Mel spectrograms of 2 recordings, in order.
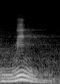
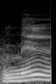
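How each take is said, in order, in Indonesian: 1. Bunyi n diucapkan dengan jelas dan penuh. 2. Bunyi n tersembunyi menjadi bunyi sengau. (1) "jangan baca min. Kalau kita baca min jadi izhar" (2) "sembunyikan dia"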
